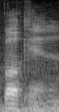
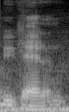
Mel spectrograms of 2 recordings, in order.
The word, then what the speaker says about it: Buckhannon: um Christiana Buckhannon States Buckhannon or Buchanan how do you say it Buckhannon Buckhannon there was a t in there like it or not but you can call it Buchanan Buckhannon whichever as long as you're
